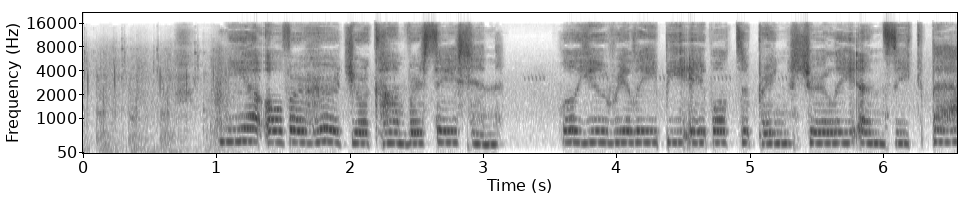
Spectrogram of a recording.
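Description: A girl speaks in a high, bright voice.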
